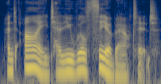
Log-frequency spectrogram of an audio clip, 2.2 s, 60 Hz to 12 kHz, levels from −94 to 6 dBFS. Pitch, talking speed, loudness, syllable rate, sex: 130 Hz, 220 wpm, -15 LUFS, 4.7 syllables/s, male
